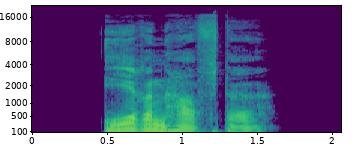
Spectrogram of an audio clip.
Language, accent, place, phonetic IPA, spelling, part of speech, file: German, Germany, Berlin, [ˈeːʁənhaftə], ehrenhafte, adjective, De-ehrenhafte.ogg
- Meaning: inflection of ehrenhaft: 1. strong/mixed nominative/accusative feminine singular 2. strong nominative/accusative plural 3. weak nominative all-gender singular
